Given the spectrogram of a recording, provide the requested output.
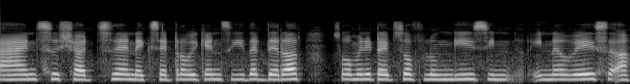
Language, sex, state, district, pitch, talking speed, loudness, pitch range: English, female, Punjab, Fazilka, 230 Hz, 180 wpm, -18 LUFS, 225-235 Hz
